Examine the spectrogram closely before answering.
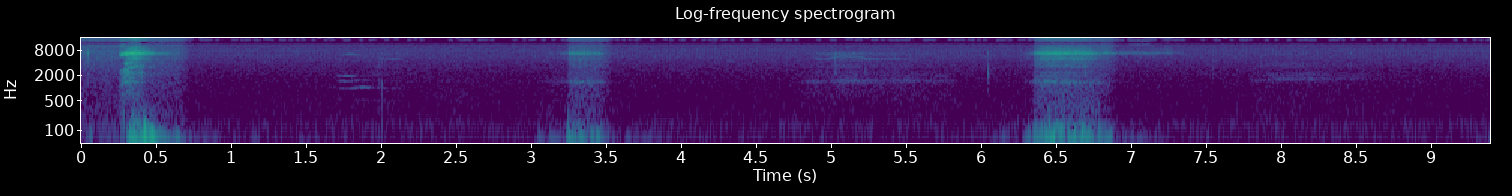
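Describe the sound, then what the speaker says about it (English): Two house cats squabble indoors: three sharp, loud bursts of hissing or yowling, spaced a few seconds apart, with faint chirps and near silence between them. "my cats like to argue sometimes"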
